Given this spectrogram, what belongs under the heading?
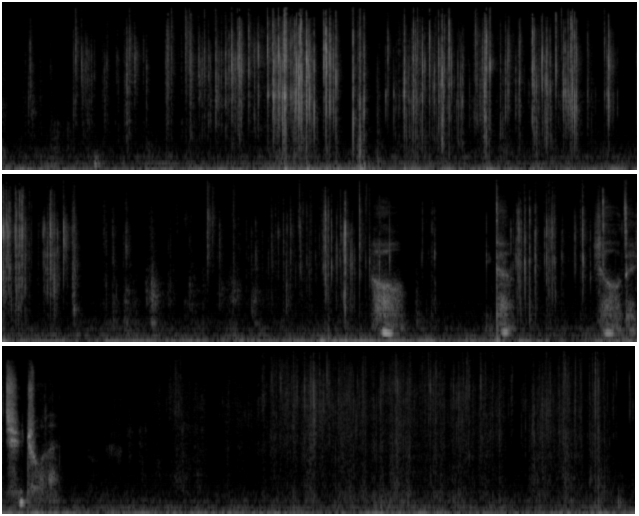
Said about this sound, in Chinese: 那你看着，我教你，像这样子撕开。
